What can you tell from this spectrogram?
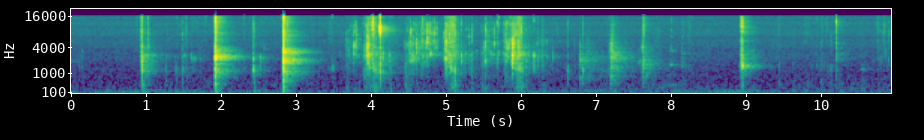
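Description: Sticky clicking and crackling as a soft rubber elephant toy is handled over slime. Two sharp clicks stand out about two and three seconds in, then a run of smaller crackles, and one more click near the end.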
